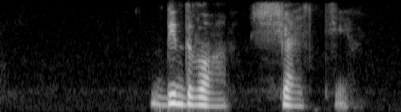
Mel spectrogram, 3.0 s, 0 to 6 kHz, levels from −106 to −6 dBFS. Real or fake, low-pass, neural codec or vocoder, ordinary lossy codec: real; 5.4 kHz; none; Opus, 24 kbps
